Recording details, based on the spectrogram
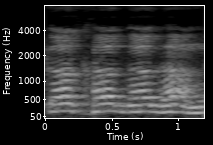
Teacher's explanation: क वर्ग में देखिए क, ख, ग, घ अंग आते हैं जिसमें कंठ से बोले जाते हैं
